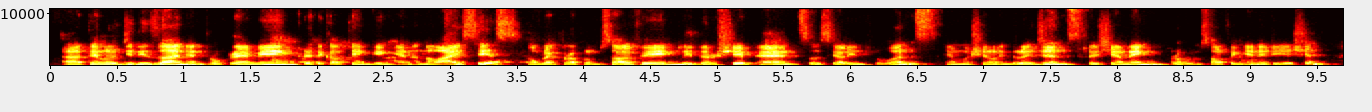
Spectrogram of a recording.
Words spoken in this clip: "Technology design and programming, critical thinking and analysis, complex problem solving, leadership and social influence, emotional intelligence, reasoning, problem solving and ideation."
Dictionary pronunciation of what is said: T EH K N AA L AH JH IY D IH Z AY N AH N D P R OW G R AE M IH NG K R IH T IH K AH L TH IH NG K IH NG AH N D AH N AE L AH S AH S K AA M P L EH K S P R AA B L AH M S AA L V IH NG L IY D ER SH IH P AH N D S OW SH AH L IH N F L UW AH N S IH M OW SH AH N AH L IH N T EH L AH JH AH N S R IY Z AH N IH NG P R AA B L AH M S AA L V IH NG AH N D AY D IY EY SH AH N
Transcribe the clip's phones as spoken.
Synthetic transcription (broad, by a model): T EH K N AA L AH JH IY D IH Z AY N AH N P R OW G R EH M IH NG K R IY T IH K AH L T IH NG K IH NG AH N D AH N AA L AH S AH S K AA M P L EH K P R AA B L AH M S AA L F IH NG L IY D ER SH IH P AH N S OW S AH L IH N F L UW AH N S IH M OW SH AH N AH L IH N T EH L AH JH AH N S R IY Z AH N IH NG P R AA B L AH M S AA L F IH NG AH N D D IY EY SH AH N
